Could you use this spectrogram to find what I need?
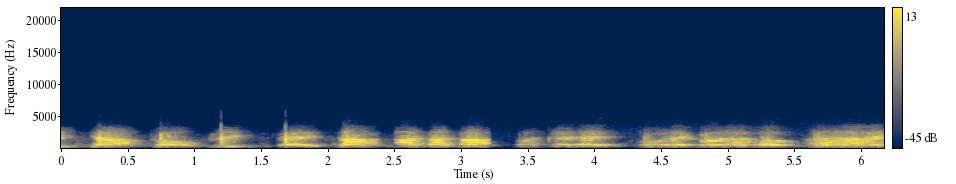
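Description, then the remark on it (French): Dozens of anti-Pétain protesters massed outside the Antenne 2 offices before a broadcast shout in rhythmic bursts, chanting together in loud, repeated phrases with short pauses between them, the mass of voices blending into a steady roar. “30 minutes avant le début de l'émission, des dizaines de manifestants anti-pétainistes se massent devant les locaux d'Antenne 2.”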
